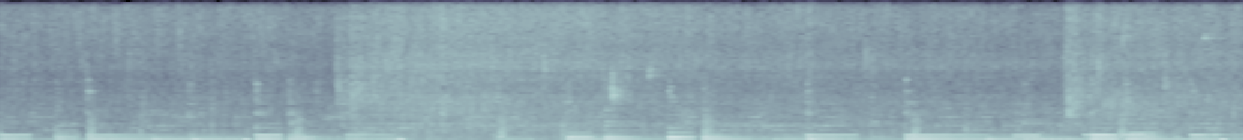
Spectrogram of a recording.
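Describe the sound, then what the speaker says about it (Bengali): Small cabbage pakoras deep-frying in oil over a low flame give a steady, close sizzle, with occasional soft pops and stirring clinks rising above the bubbling. "আমি এখানে এই পাকোড়াগুলোকে ছোট ছোট করে তৈরি করে আমি তেলের মধ্যে দিয়ে দেবো"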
